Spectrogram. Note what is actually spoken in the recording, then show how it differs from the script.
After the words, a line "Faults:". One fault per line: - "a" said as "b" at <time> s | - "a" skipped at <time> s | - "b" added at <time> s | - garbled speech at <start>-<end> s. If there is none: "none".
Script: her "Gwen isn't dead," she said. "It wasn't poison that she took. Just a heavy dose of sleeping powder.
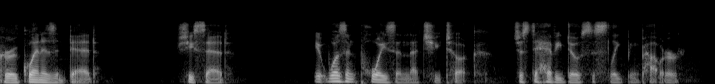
her "Gwen isn't dead," she said. "It wasn't poison that she took. Just a heavy dose of sleeping powder.
Faults:
none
